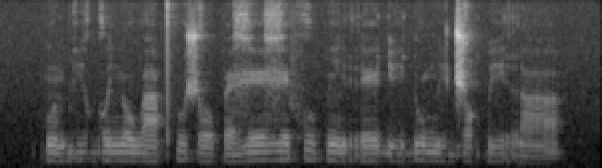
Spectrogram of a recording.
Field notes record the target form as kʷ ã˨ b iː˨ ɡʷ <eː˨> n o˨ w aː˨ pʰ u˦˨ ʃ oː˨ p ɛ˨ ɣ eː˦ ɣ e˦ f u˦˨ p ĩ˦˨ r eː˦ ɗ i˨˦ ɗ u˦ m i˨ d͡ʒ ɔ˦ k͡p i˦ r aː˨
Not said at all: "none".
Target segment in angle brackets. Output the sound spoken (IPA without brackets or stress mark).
iː˨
